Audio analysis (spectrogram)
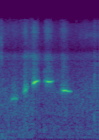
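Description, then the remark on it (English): A robin sings a brief phrase of four or five clear, thin whistled notes, spaced slightly apart and rising and falling in pitch, fairly soft against a quiet outdoor background with no talking. “Oh, it's a little robin.”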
